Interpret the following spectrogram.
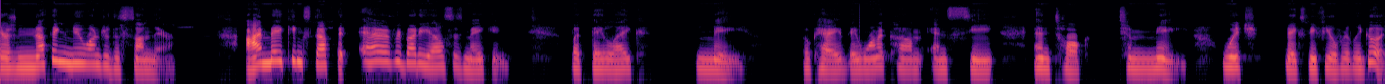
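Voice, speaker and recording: With lively intonation, a woman speaks at a medium pitch and a moderate pace. Her speech has long, frequent pauses. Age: 50s. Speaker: lifestyle YouTuber. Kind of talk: casual chat. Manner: conversational, with fillers and restarts.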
